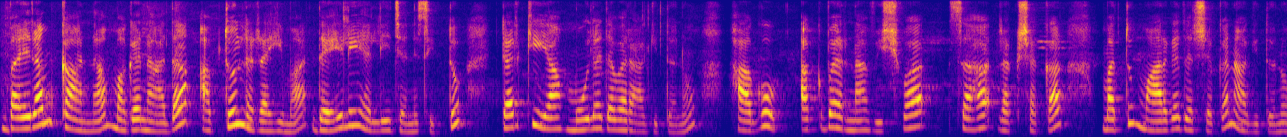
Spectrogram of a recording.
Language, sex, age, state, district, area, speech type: Kannada, female, 18-30, Karnataka, Davanagere, rural, read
